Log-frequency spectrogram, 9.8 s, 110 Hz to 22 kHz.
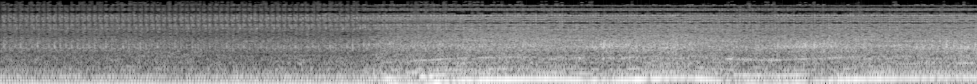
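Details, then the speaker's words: BMW M240i with newly built B58 engine (rated to 1000 whp) after catastrophic failure, first start: steady low rumble settling into a smooth idle with no knocks or ticks; sounds like stock. "Sounds exactly like the stock motor. I can't believe it. It sounds so smooth."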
